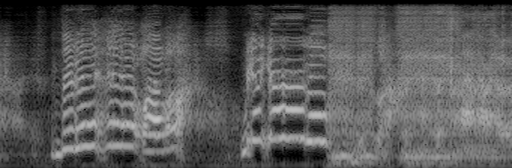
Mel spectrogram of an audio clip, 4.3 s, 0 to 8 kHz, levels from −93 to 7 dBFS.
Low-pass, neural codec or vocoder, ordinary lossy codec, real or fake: 7.2 kHz; codec, 16 kHz, 0.5 kbps, FreqCodec, larger model; none; fake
